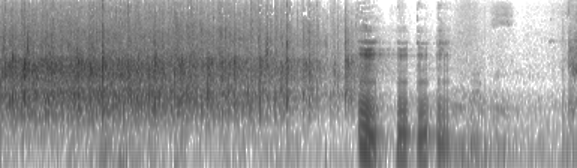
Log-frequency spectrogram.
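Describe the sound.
A church audience claps together to rejoice in a loud, steady wash of applause for several seconds, then it fades as a man begins speaking.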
